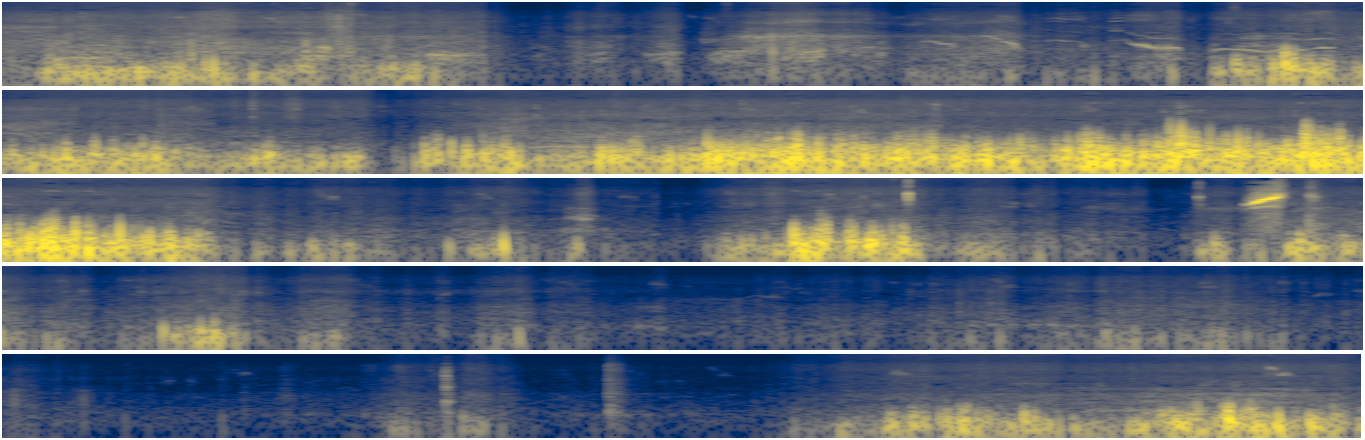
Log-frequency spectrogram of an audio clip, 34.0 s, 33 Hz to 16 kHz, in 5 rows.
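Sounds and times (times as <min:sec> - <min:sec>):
puppies whimpering: 0:04.6 - 0:06.8.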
